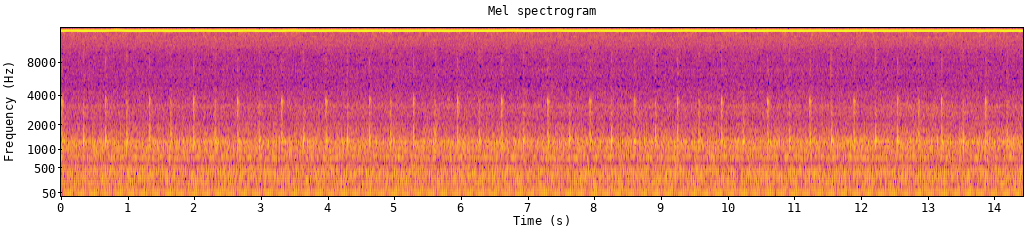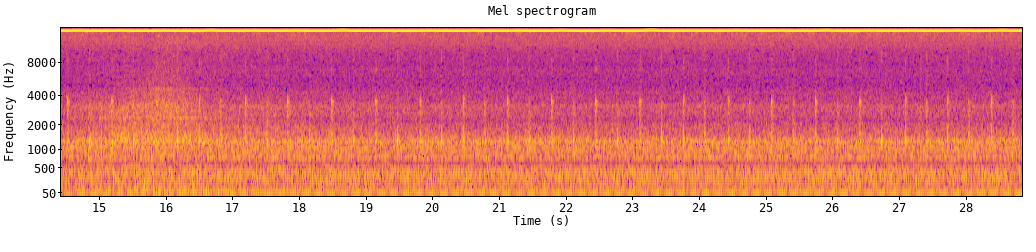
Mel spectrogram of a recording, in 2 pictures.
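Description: Delivery van's engine idling while it stands still, with a steady quick ticking over it. About halfway through, a car passes close by and briefly rises above the idle.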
